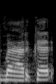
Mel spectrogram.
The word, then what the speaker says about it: varchar: One is char, char means character, and second is varchar. It is pronounced as varchar, not varchar.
